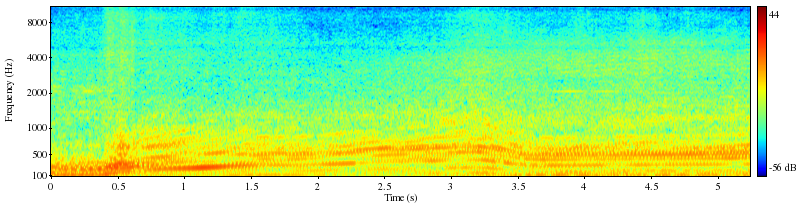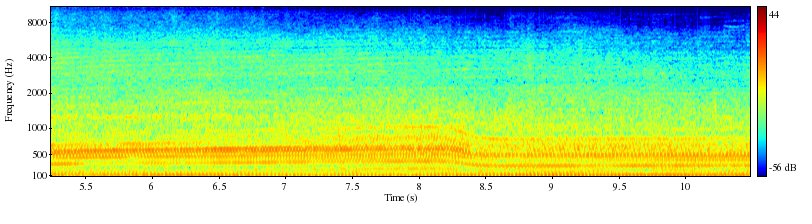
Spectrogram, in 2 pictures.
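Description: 2000 Camaro SS's 5.7-litre LS1 V8 with long-tube headers at full throttle on a drag-strip pass. The engine note climbs steeply for about three seconds, then drops as the automatic transmission upshifts. It climbs again more slowly and drops at a second upshift about eight seconds in.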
